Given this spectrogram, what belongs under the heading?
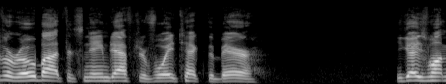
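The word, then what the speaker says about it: Wojtek: That's how they say it in Poland. Voytech. We would want to say whoosh tech, but they say Voytech.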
